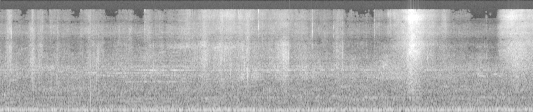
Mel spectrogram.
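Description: Room tone of a large exhibition hangar: a steady low hum with faint voices in the background and a brief swish about eight seconds in.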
